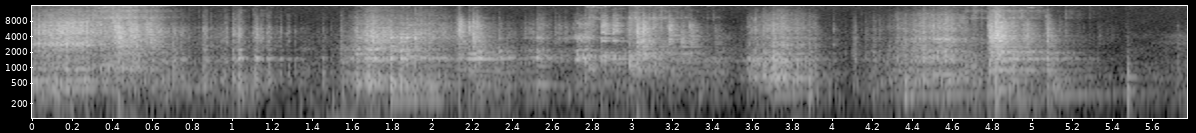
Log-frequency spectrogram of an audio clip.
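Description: Coins dropped one at a time into a container give bursts of bright metallic clinks and jingles, repeating in clusters with short gaps between them.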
